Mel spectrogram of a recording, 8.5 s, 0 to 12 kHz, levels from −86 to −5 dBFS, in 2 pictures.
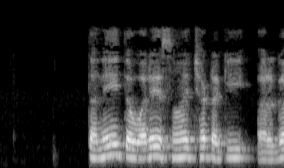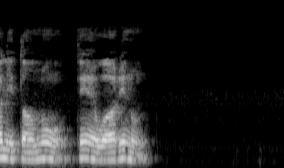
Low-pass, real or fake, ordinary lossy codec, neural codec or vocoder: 7.2 kHz; real; MP3, 32 kbps; none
